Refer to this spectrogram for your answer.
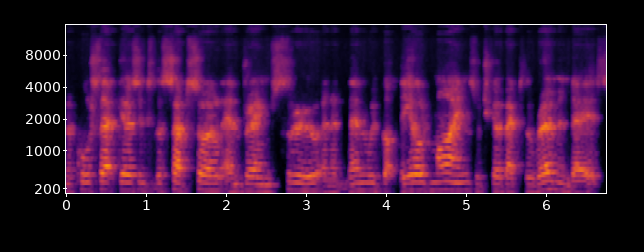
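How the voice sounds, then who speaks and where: This woman has a very deep, low voice and fairly even intonation, talking at a moderate pace with hardly any pauses. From South Africa. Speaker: sailing school founder. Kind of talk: interview.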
